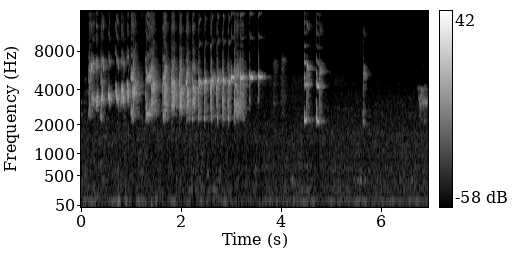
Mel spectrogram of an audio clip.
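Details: Budgerigars in an aviary, kept in cages, playing, singing and eating: loud, rapid buzzy warbling chatter in fast pulsed bursts for about three seconds, then a pause and a few sharp chirps.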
